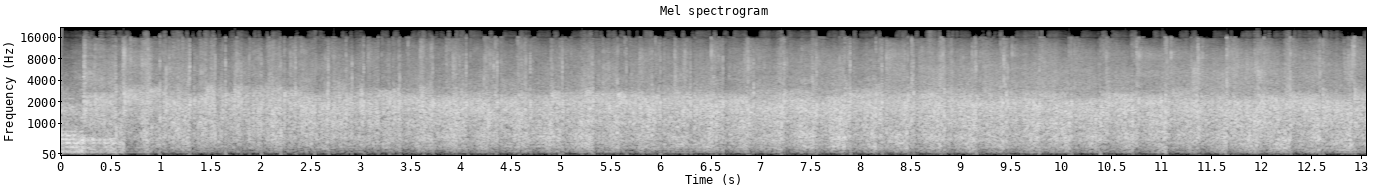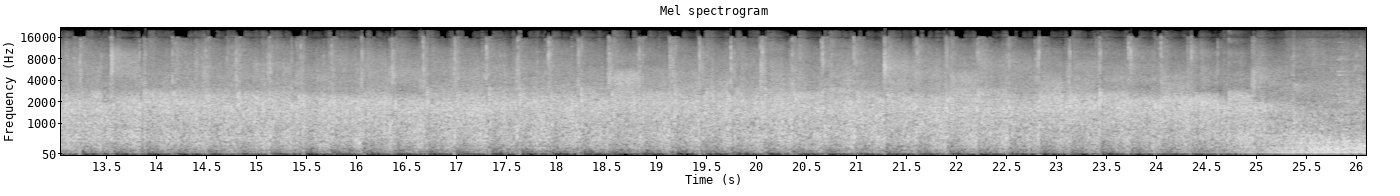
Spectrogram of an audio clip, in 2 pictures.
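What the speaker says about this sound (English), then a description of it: "Please join me in a round of applause for your outgoing club officers." Sustained, loud applause from a Toastmasters club meeting audience in Bombay honoring outgoing club officers, dense even clapping filling the room and continuing unbroken for nearly half a minute.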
